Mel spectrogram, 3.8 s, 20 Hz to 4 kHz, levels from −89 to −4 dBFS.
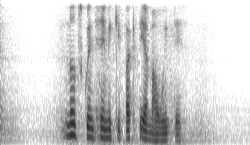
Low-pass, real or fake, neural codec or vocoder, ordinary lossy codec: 3.6 kHz; fake; codec, 16 kHz, about 1 kbps, DyCAST, with the encoder's durations; AAC, 24 kbps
